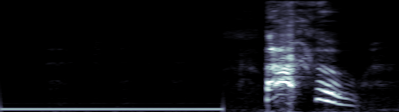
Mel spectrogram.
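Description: After a steady low hum, a sharp indrawn breath leads into one loud sneeze with a voiced tail. A single sneeze.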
